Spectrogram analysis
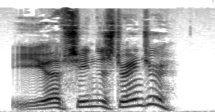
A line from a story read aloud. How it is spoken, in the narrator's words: asked Chauvelin eagerly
